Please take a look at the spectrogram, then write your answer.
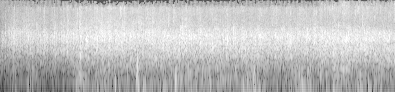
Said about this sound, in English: Let's please give our panel a round of applause.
